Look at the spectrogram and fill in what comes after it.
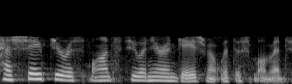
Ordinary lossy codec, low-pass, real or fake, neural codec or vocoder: MP3, 32 kbps; 3.6 kHz; fake; codec, 16 kHz, 4 kbps, FunCodec, trained on Chinese and English, 50 frames a second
